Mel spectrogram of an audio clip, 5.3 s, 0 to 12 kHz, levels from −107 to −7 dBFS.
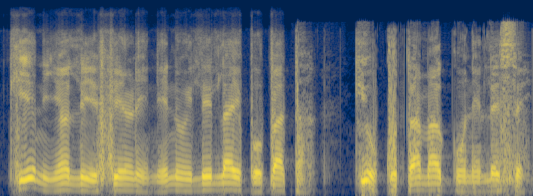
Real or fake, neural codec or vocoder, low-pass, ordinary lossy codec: real; none; 7.2 kHz; Opus, 16 kbps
